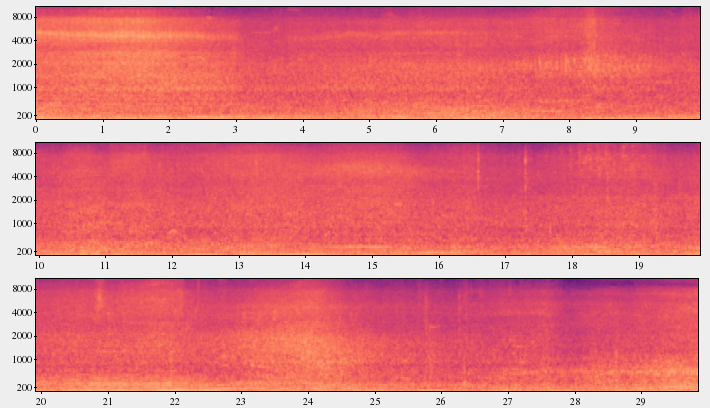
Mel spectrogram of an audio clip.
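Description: Cars drive past on a city street.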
